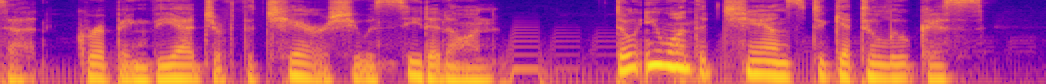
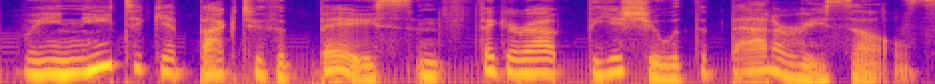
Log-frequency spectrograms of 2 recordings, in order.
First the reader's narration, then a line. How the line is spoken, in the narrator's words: Michelle said hesitantly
